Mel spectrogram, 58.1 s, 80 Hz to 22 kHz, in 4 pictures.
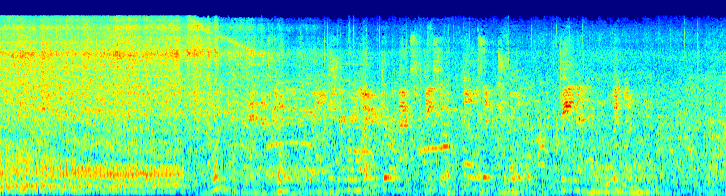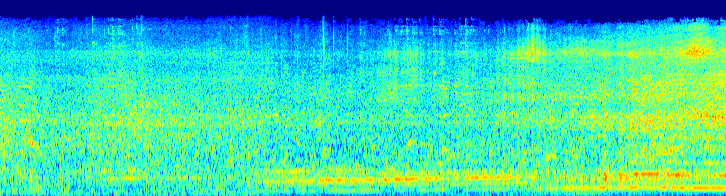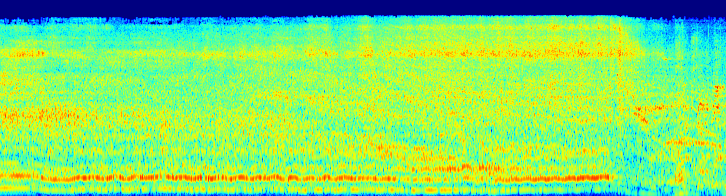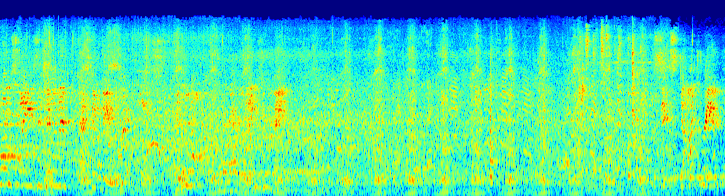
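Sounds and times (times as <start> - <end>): diesel truck engine under load: 0.0 - 58.0.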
